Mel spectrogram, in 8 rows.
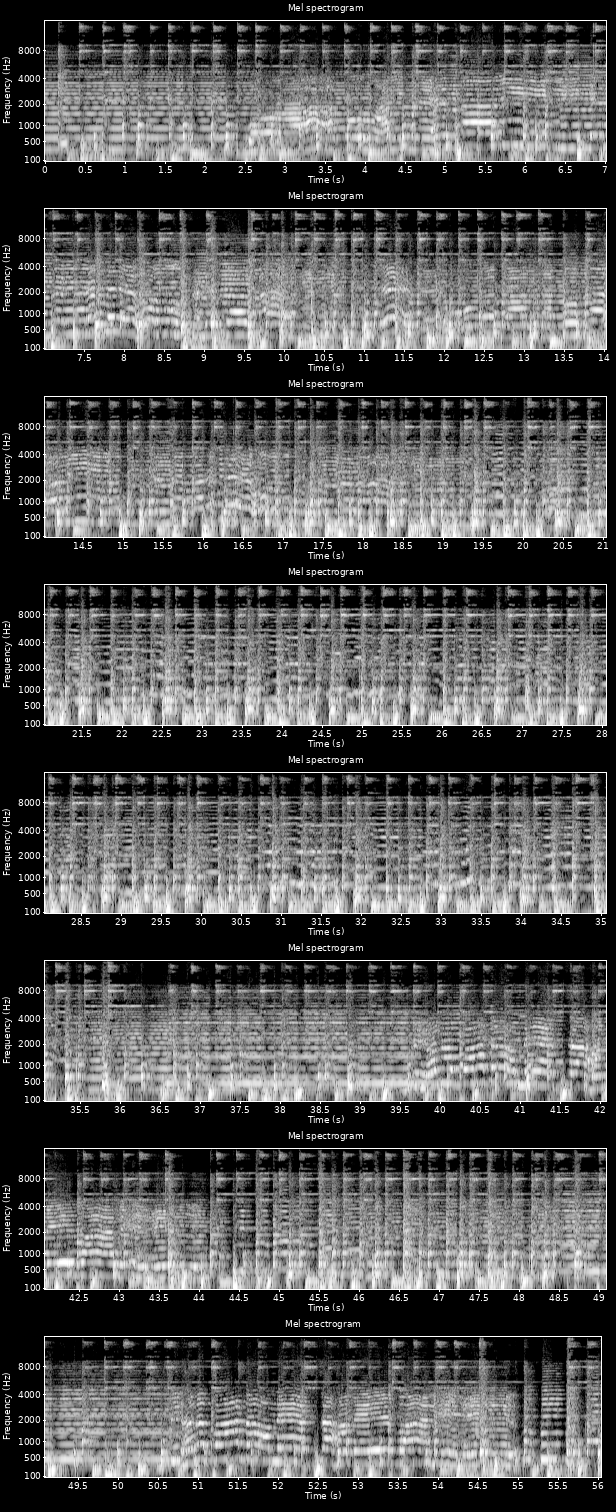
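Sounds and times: dholak drum beating: 0:00.0 - 0:56.0
harmonium melody: 0:00.0 - 0:56.0.

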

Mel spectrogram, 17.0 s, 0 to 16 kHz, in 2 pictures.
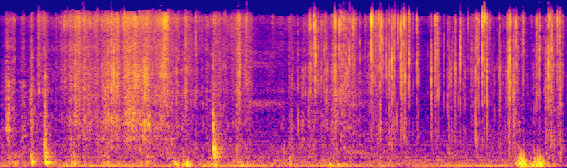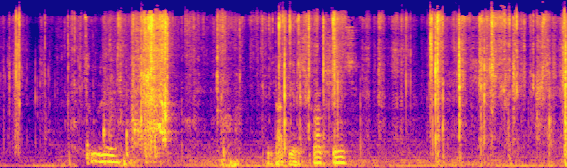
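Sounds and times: tissue paper crumpling: 0:00.9 - 0:03.7, 0:04.4 - 0:09.4
plastic bag crinkling: 0:00.9 - 0:10.4, 0:12.0 - 0:13.8.

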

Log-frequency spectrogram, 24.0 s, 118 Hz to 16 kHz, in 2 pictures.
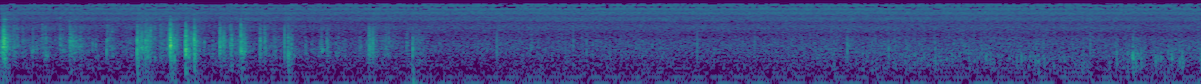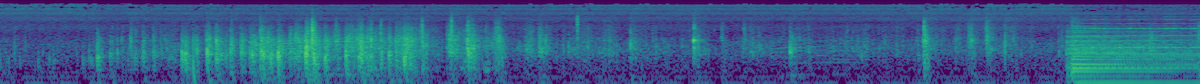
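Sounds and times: horse hoofbeats: 0:00.0 - 0:04.4, 0:09.8 - 0:22.2
music: 0:22.6 - 0:24.0.

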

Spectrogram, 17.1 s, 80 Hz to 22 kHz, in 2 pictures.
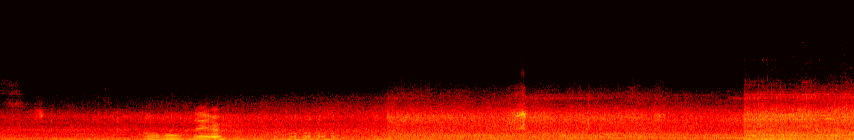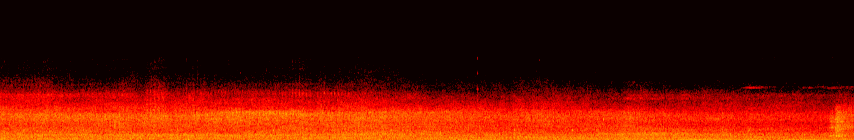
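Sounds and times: road traffic: 0:00.0 - 0:17.0
wind: 0:00.0 - 0:17.0.

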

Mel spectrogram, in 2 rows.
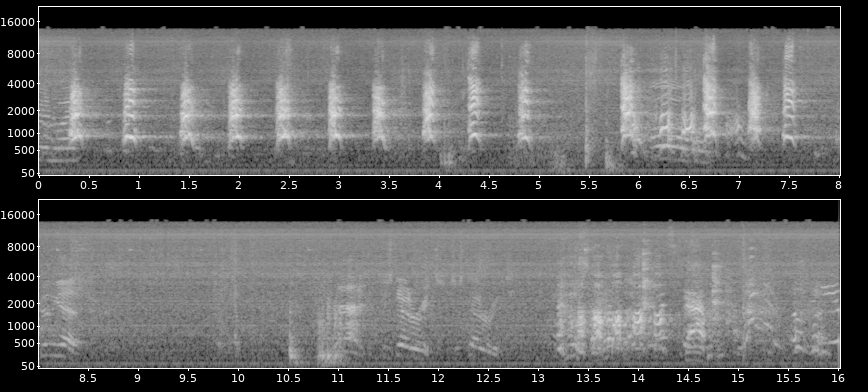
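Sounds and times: dog barking: 0:00.3 - 0:05.2, 0:05.8 - 0:07.8.

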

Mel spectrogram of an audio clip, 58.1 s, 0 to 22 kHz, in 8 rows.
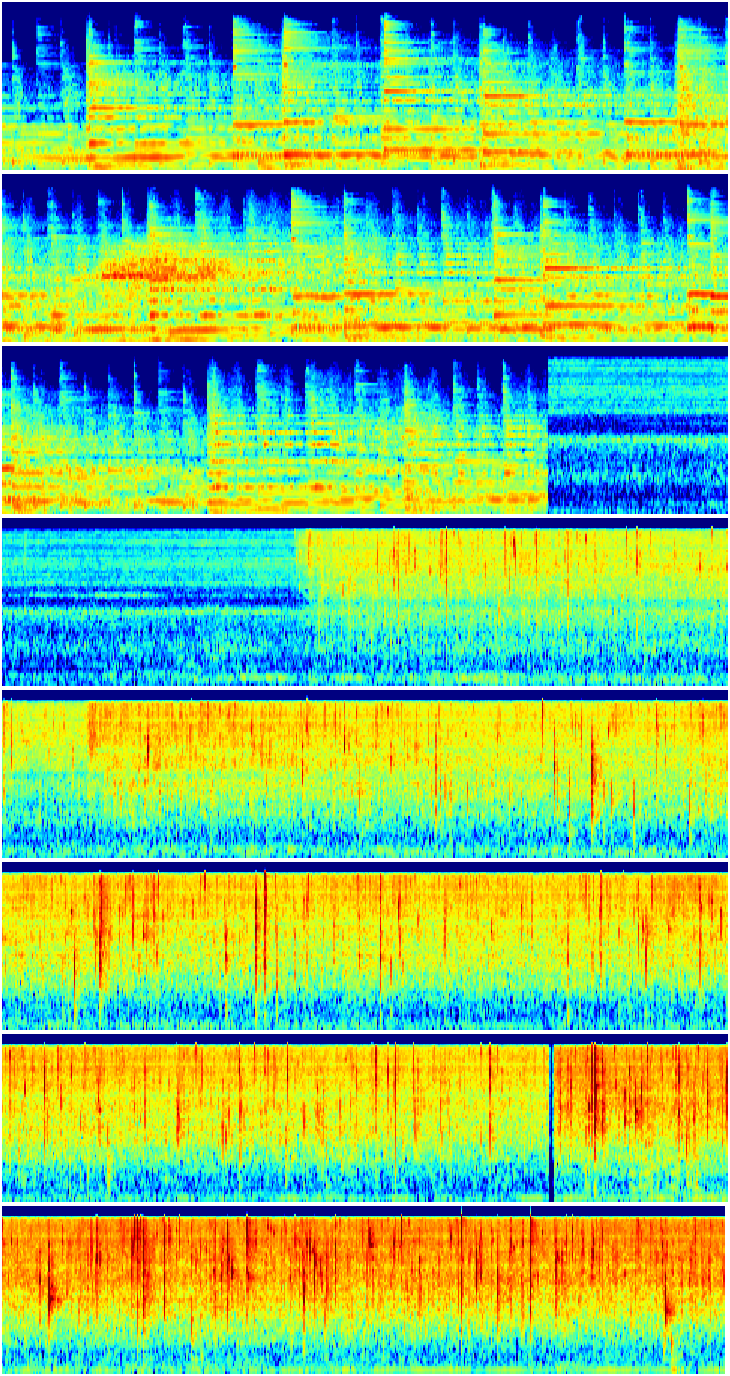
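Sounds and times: food deep-frying in oil: 0:24.7 - 0:58.0.

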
